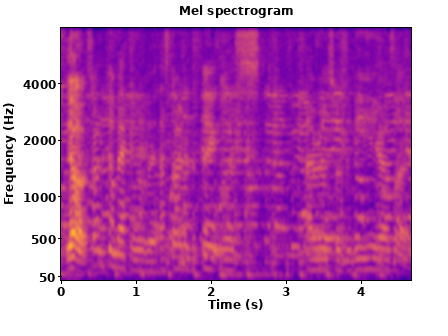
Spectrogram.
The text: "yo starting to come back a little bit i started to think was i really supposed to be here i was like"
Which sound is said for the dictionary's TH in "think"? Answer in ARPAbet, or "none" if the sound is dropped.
F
